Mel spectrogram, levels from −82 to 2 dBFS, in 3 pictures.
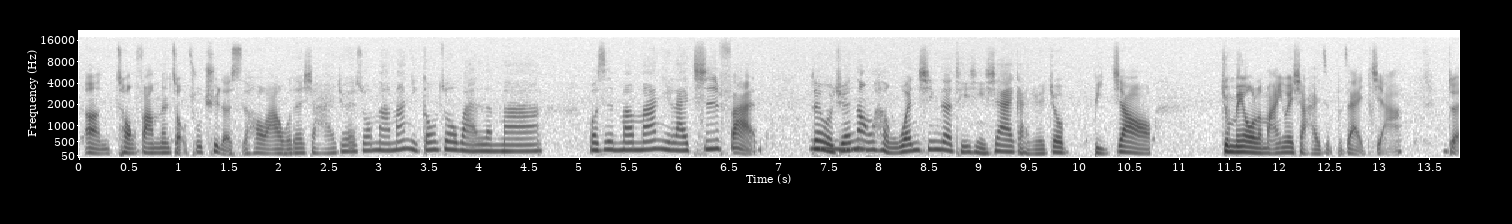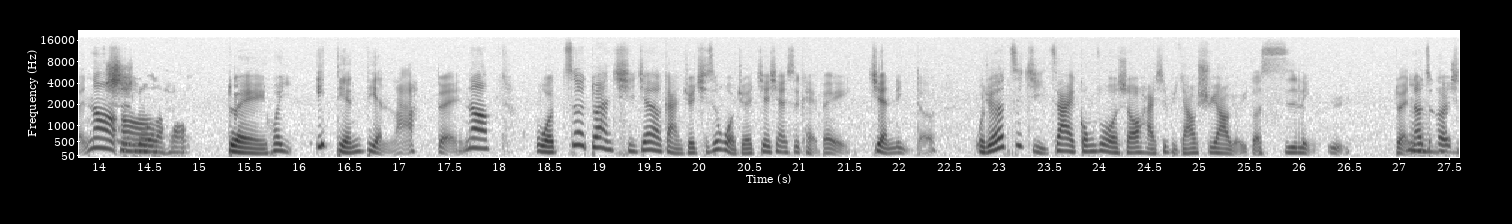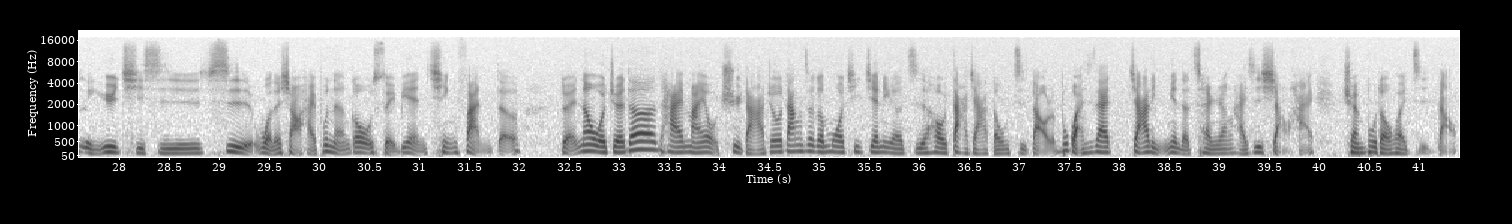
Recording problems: hiss; faint; throughout; 20 dB below the speech

